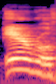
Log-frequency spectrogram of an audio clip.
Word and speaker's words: Eros: Eros, E-R-O-S, Eros, it's pronounced Eros, and it's a Greek word, and the word Eros means sexual or romantic love.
